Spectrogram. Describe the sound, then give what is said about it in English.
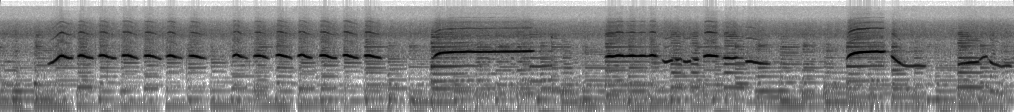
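A person whistles a lilting tune to call a horse, quick repeated chirpy notes giving way to long sustained pitches and slides, loud over a steady instrumental backing, with no talking. “I must whistle for you. Something like this.”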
